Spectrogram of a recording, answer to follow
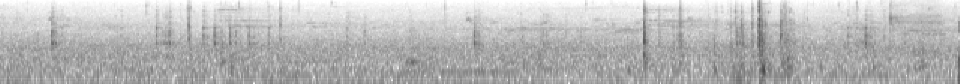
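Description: A few small clicks and handling knocks over a faint quiet background, from a nozzle being pulled out of a pressure washer wand's quick-connect coupler and another snapped in. The pressure washer is not spraying.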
